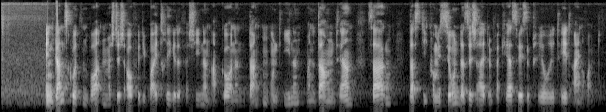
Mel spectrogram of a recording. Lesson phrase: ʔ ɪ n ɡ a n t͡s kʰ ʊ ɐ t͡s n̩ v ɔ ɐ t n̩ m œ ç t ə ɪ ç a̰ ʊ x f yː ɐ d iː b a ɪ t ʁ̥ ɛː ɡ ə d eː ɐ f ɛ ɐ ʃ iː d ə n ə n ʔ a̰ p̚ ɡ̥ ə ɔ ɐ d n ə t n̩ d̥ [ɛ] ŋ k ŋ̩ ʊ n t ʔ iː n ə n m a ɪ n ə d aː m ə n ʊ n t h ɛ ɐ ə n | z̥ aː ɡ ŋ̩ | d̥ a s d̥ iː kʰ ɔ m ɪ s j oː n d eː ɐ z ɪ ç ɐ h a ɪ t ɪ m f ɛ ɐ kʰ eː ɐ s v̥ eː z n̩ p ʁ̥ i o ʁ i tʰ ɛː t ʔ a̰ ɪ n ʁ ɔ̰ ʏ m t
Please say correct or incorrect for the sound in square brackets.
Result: incorrect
